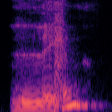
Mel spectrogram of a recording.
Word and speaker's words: liggen: Notice that here, the pronunciation is important. Liggen, static. Leggen, movement.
